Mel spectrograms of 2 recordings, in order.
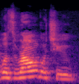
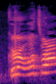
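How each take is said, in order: First: Said in the usual way. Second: Very high, mock-outraged question; exasperated squeal. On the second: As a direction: squeal it at her in playful exasperation.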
